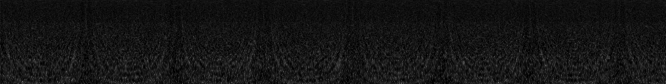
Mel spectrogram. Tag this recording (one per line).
noise
stereo
white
